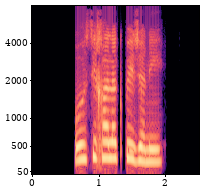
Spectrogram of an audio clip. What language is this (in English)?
Pashto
